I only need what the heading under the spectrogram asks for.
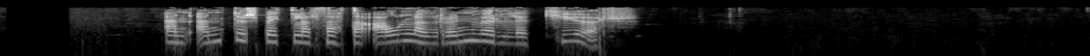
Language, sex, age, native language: Icelandic, female, 20-29, Icelandic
